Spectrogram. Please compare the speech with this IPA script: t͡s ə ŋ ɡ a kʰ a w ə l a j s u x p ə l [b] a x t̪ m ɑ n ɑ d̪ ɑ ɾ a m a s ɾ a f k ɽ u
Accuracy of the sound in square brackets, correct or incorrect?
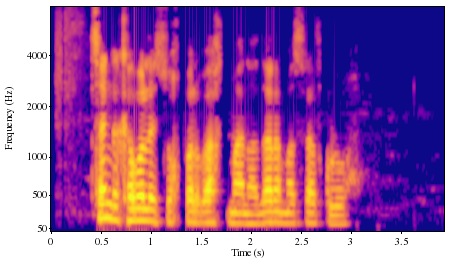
incorrect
